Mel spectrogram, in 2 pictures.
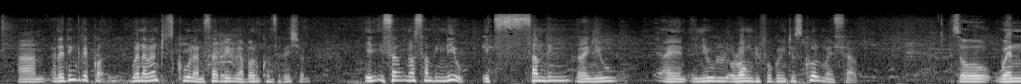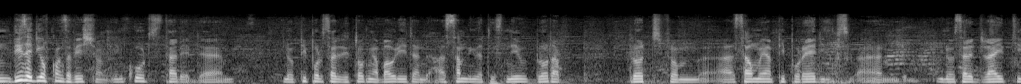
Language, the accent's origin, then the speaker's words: English; Il Ngwesi, Laikipia County, Kenya; When I grew up in Ilongwesi, my father would tell me during the dry periods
